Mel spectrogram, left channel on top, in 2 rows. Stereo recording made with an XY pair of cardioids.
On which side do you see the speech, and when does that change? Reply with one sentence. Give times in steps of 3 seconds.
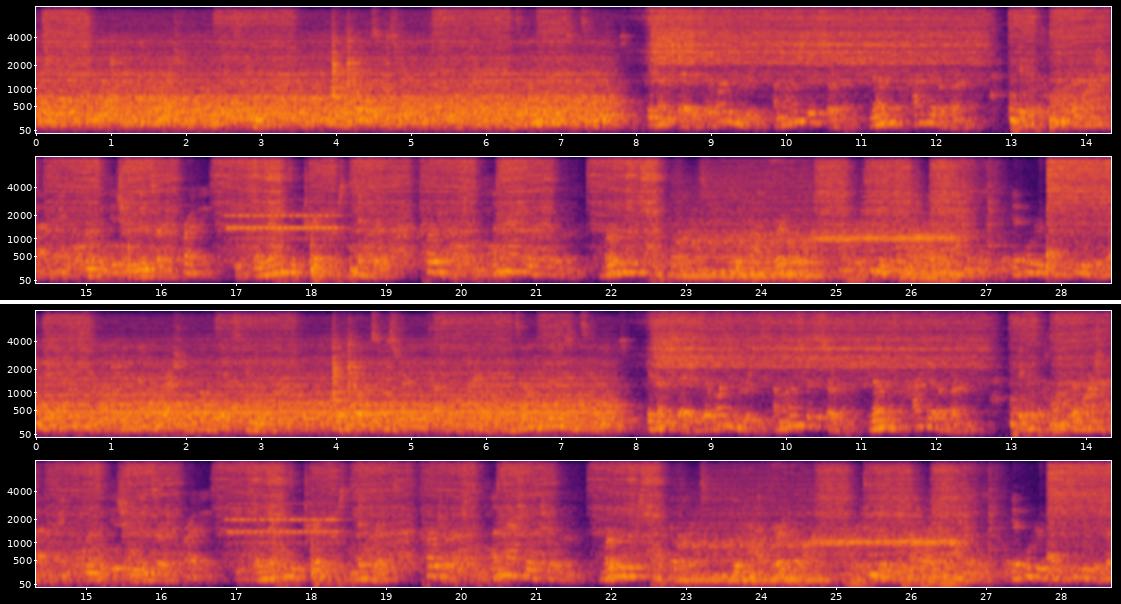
You can hear the speech on the right from 0 s, on the left from 15 s, in the centre from 18 s and on the right from 21 s.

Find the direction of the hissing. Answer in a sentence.
You can hear the hissing on the left.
